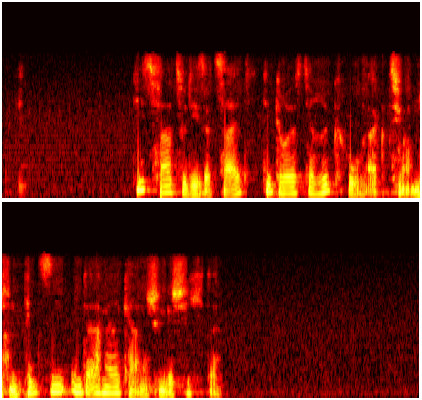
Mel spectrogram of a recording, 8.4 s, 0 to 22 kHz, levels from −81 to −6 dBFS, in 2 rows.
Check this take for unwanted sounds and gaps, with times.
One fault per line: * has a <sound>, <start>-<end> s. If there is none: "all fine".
all fine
